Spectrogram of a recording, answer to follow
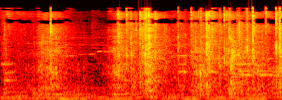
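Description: Crunchy potato chips being chewed, with the foil chip bag crinkling in hand: a run of irregular short crackles.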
